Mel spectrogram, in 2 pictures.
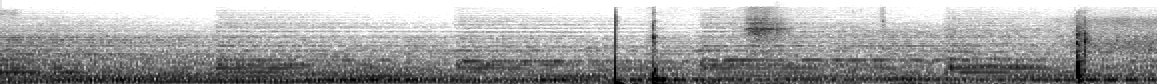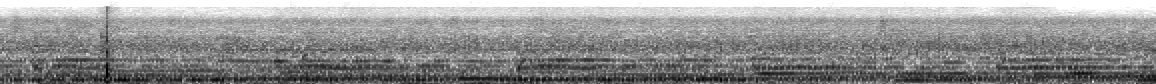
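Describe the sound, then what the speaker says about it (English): Rain from the Steins;Gate visual novel, a soft steady patter with a few sharper drip clicks over faint background music. "I suddenly hear the sound of rain"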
